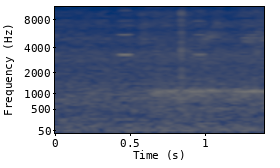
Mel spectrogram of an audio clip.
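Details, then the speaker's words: OKM Bionic X4 detector during calibration: steady high beep near 1 kHz, warning calibration value too high (255); beeping stops when knob lowered (81, too low). "When it is very high, then you can hear the beeping. This is a warning that it is too high."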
